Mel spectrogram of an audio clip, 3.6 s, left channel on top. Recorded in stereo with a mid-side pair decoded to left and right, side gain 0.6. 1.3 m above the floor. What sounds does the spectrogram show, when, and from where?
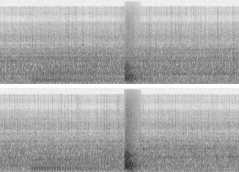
0.5 s a piano: 70° right, 8 m
1.9 s a whoosh: 40° right, 0.7 m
